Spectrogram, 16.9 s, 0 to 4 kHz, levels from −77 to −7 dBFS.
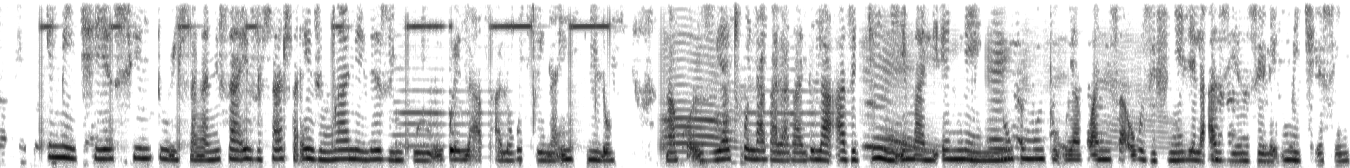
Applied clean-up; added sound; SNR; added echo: neural mask model RNNoise.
